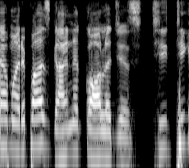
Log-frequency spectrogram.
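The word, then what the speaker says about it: gynecologist: First vocabulary is गायनेकोलॉजिस्ट, जिसको मैंने pronunciation book के अकॉर्डिंग गिनाइकोलॉजिस्ट भी बताया था।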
